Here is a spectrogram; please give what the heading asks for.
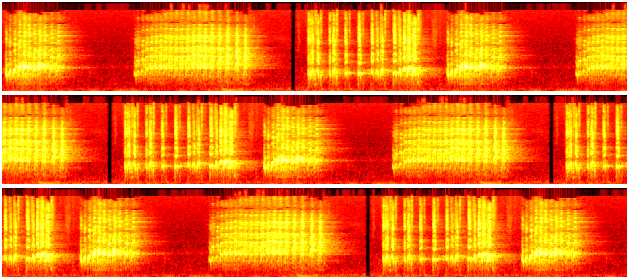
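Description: A raccoon gives harsh, breathy calls broken by fast rattling churrs, repeating every few seconds.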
